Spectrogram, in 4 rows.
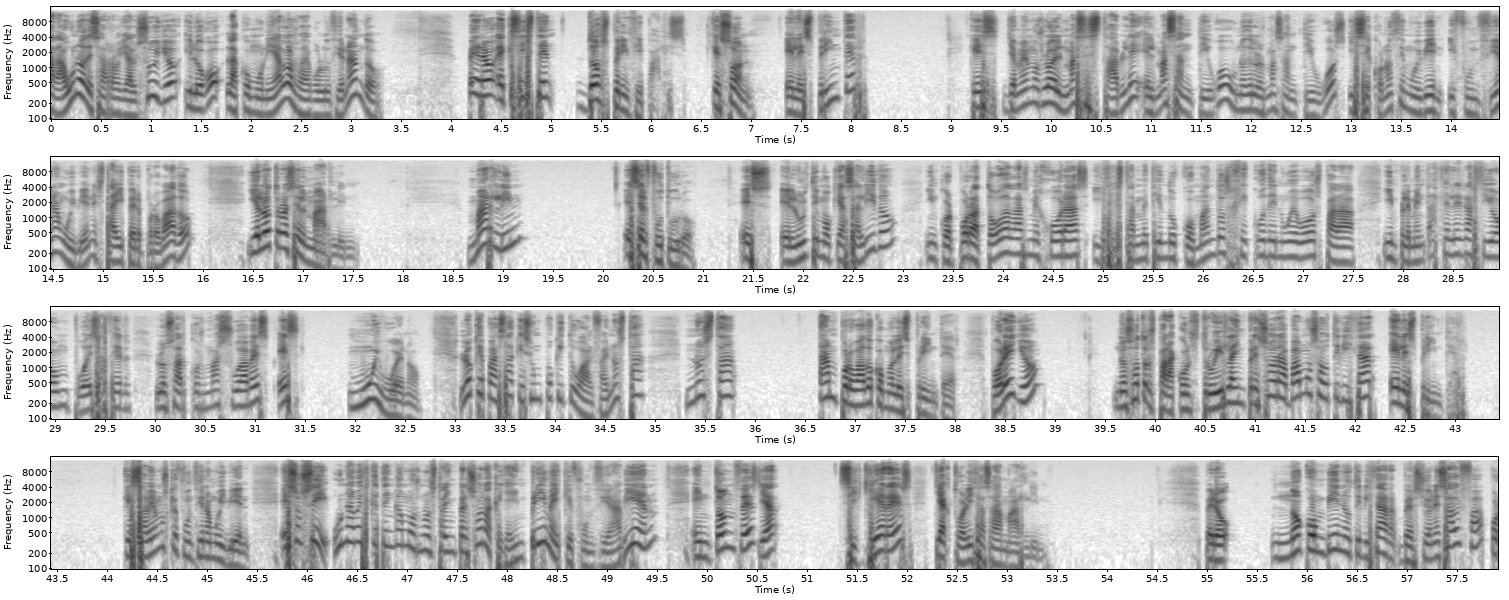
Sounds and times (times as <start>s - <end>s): Speech: 0.0s - 3.4s, 4.2s - 8.2s, 9.2s - 17.6s, 18.6s - 19.3s, 20.2s - 35.8s, 36.7s - 38.9s, 39.6s - 43.2s, 44.2s - 53.4s, 55.0s - 57.9s.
